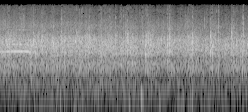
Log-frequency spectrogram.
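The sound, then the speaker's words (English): An audience claps their hands in a sustained, dense wash of applause, many overlapping claps blending into a steady crackling roar that holds at an even level throughout. “Come on, clap your hands to that.”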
